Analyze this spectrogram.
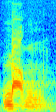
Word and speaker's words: dong: Notre monnaie, pour prononcer correctement, il faut dire le dong.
